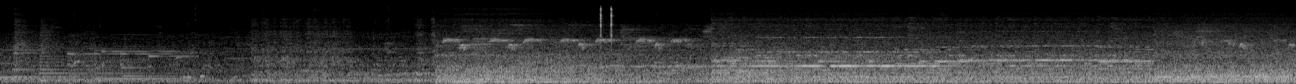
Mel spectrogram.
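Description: Soft background music, then from about four seconds in the busy noise of a train station with a melody of short high chime notes over it and a single sharp click about six seconds in.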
